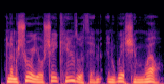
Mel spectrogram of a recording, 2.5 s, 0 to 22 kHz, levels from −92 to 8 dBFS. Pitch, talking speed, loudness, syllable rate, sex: 130 Hz, 290 wpm, -15 LUFS, 5.8 syllables/s, male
